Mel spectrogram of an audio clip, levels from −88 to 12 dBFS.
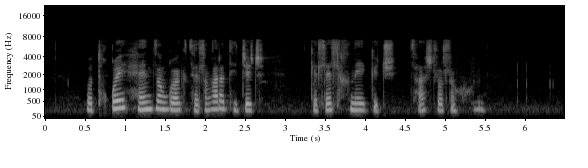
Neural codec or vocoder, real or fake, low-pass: none; real; 7.2 kHz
